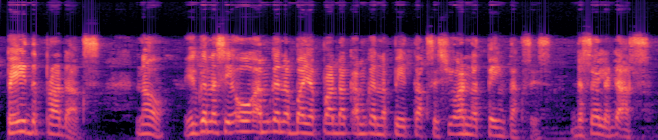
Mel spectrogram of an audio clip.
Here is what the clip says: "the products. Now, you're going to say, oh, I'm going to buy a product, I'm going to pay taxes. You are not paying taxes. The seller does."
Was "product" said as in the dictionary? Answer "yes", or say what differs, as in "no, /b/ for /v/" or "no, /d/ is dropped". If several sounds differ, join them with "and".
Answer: yes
